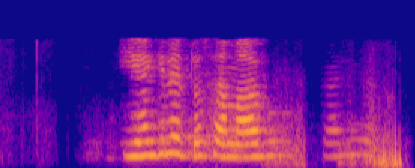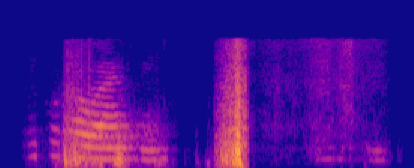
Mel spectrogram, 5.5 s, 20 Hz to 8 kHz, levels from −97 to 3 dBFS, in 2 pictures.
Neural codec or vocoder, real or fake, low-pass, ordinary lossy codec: none; real; 7.2 kHz; AAC, 16 kbps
